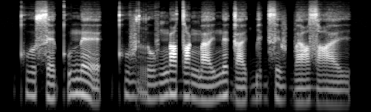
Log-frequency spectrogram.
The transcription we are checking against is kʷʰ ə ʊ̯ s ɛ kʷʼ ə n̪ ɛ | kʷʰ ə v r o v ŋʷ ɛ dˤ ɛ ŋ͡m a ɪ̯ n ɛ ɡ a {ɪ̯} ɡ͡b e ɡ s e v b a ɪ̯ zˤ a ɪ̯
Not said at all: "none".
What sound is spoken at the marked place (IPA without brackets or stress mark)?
ɪ̯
